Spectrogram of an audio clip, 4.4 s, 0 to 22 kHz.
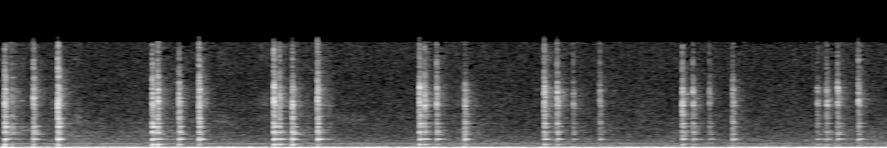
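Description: A sealed, hollow 12 oz Mountain Dew aluminum soda can is held near the mic and tapped with fingernails. Quick clusters of short, dry, bright metallic ticks come in bursts with almost no ring. They sit over a steady low rumble throughout.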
